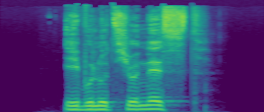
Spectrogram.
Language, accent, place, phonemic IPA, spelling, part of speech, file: German, Germany, Berlin, /evolutsɪ̯oˈnɪst/, Evolutionist, noun, De-Evolutionist.ogg
- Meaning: evolutionist (male or of unspecified gender)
